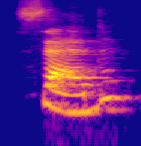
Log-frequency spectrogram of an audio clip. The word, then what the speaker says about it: said: Bed, red, head, said. I said something yesterday in class. Said, that's an S sound.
